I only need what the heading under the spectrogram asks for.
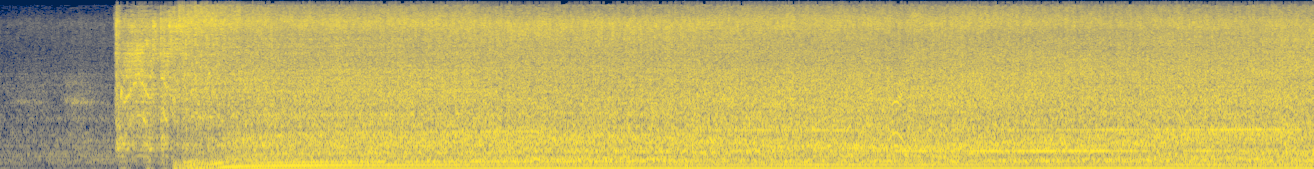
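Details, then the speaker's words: Ford-powered JLG boom lift, throttle body propped open with a hose clamp: cranks briefly, catches and settles into a steady but slightly uneven idle. "We got a hose clamp stuffed in the throttle body just to prop it open in here, and I think this thing will just fire right up and run at a half decent idle."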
